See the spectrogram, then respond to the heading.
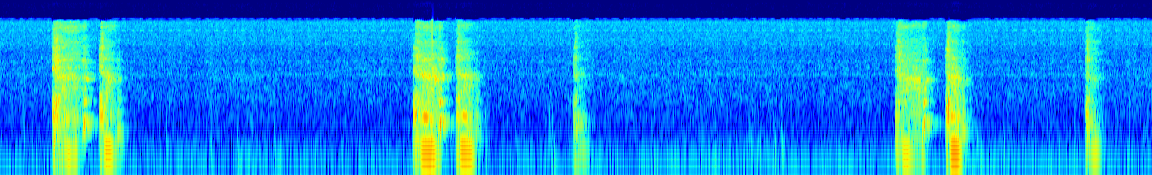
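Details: Cough: three bouts of coughing, mostly paired coughs with a single trailing cough, in a quiet room with a low steady hum.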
